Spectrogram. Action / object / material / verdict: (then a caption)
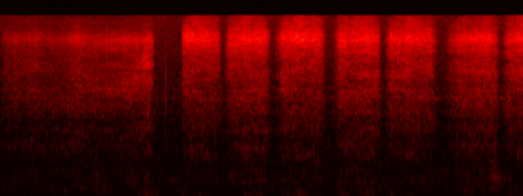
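scrape / ridged rubber flip-flop sole / rubber / none. Fingertips and nails rub across the serrated underside of a white ridged rubber flip-flop sole, producing a bright, hissy scratching. A steady rub for about two seconds gives way to a series of separate scraping strokes with brief pauses between them.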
